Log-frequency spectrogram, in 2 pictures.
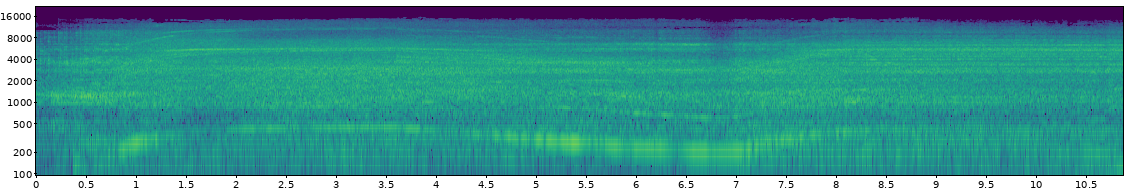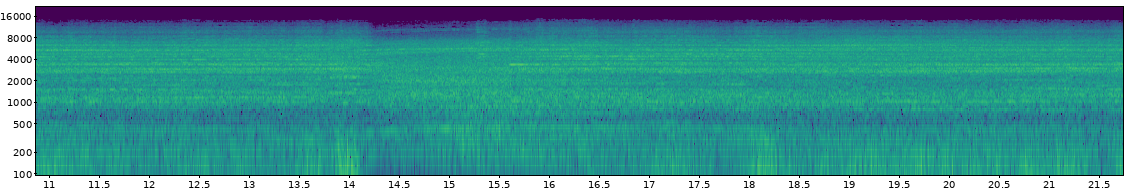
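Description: Corded angle grinder with a diamond disc starting up and cutting through a clay roof verge tile. The motor's whine rises as it spins up, drops in pitch as the blade bites into the tile about six seconds in, recovers, dips sharply again around fourteen seconds, then runs on through the cut.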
